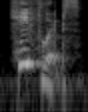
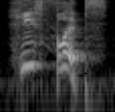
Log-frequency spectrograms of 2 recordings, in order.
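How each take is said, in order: First: "He flips" repeated very high and almost whispered; breathless. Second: "He flips" raised high in disbelief; mild exclaim. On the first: Stunned repeat about the guy flipping, very high and breathy. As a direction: hiss "He flips" high and airy. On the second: Telling how the guy flipped out, high and incredulous. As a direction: say "He flips" high, then repeat it higher and breathless. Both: Shown as a demonstration.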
